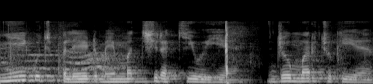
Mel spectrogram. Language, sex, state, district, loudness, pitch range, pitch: Hindi, male, Uttar Pradesh, Shamli, -23 LUFS, 125-145 Hz, 130 Hz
